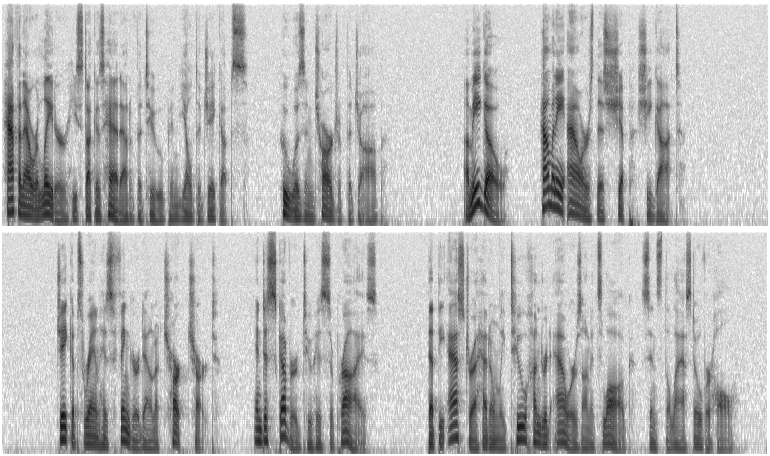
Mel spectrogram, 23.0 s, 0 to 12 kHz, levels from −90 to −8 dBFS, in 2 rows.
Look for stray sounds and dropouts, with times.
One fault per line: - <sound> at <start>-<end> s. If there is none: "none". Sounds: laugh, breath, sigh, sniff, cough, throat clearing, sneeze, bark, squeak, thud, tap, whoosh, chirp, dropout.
none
